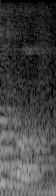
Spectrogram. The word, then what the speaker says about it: Bloy: Léon Bloy, ça s'écrit B-L-O-Y. C'est pas comme la ville de Blois, B-L-O-I-S. Léon Bloy, c'est B-L-O-Y, même si ça se prononce de la même manière.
